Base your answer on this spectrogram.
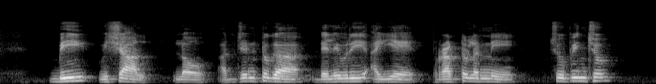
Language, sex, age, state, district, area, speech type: Telugu, male, 45-60, Andhra Pradesh, East Godavari, rural, read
